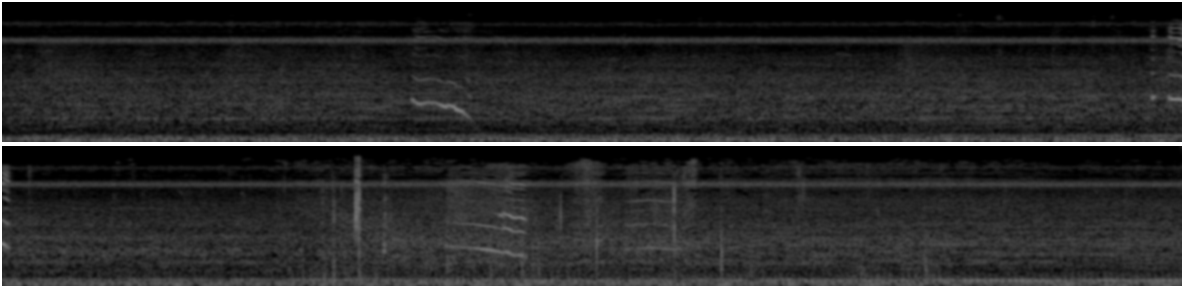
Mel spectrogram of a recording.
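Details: Baby monkey Briar crying for milk: several short, tonal wails that slide downward, scattered across the stretch, some with stacked overtones, over a steady low rumble of background noise.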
